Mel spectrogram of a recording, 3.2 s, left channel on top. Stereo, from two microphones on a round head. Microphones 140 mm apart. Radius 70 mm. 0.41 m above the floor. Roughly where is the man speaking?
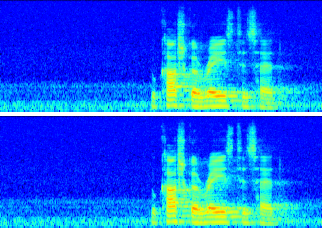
Centre.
